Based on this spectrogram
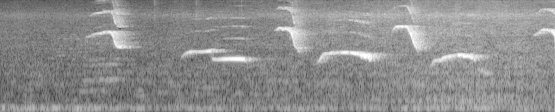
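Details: White-rumped shama song: clear whistled notes, some rising sharply and some gliding down, with short slurred phrases repeated across the clip over a low background hum.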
